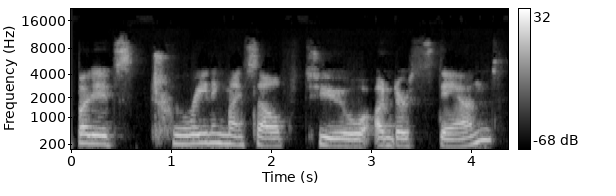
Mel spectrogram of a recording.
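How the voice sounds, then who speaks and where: A woman's voice: fairly low pitch, very slow, a little mellow, breathy edge, muffled recording. A woman co-hosting a podcast, speaking thoughtfully and hesitantly with many ums. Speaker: podcast co-host. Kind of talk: casual podcast discussion.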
